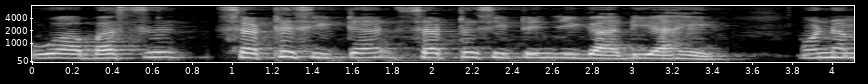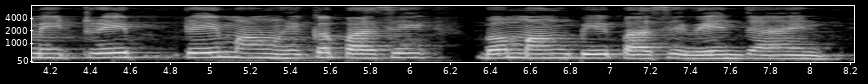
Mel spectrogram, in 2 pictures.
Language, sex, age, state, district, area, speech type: Sindhi, female, 60+, Maharashtra, Thane, urban, spontaneous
